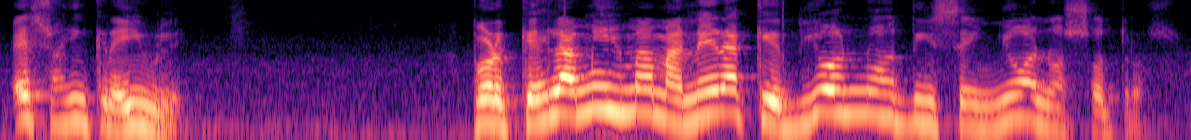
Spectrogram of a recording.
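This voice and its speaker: Man, pastor, sermon, high pitch, conversational, colloquial. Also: lively intonation, darkish tone. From Venezuela. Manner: conversational preaching with colloquial asides and quick bursts.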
